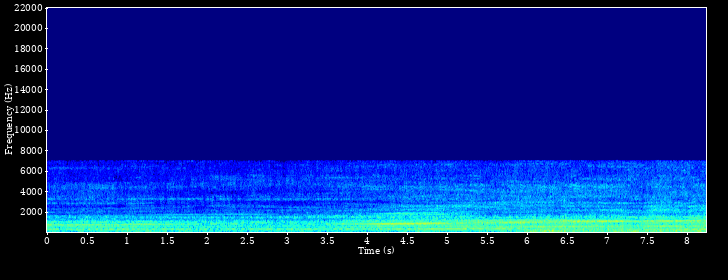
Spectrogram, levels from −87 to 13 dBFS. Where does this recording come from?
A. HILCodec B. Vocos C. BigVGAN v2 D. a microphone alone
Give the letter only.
D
